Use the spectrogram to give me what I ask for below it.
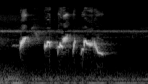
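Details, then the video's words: One red-whiskered bulbul song phrase, from Thailand, made for training caged birds: five or six quick, sweet whistled notes swooping up and down, ending in a falling slur, with a faint steady high tone behind. "นกกรงหัวจุก, เสียงนกกรงหัวจุก สำหรับต่อ หรือ เปิดให้นกคึก เสียงเพราะๆ"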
